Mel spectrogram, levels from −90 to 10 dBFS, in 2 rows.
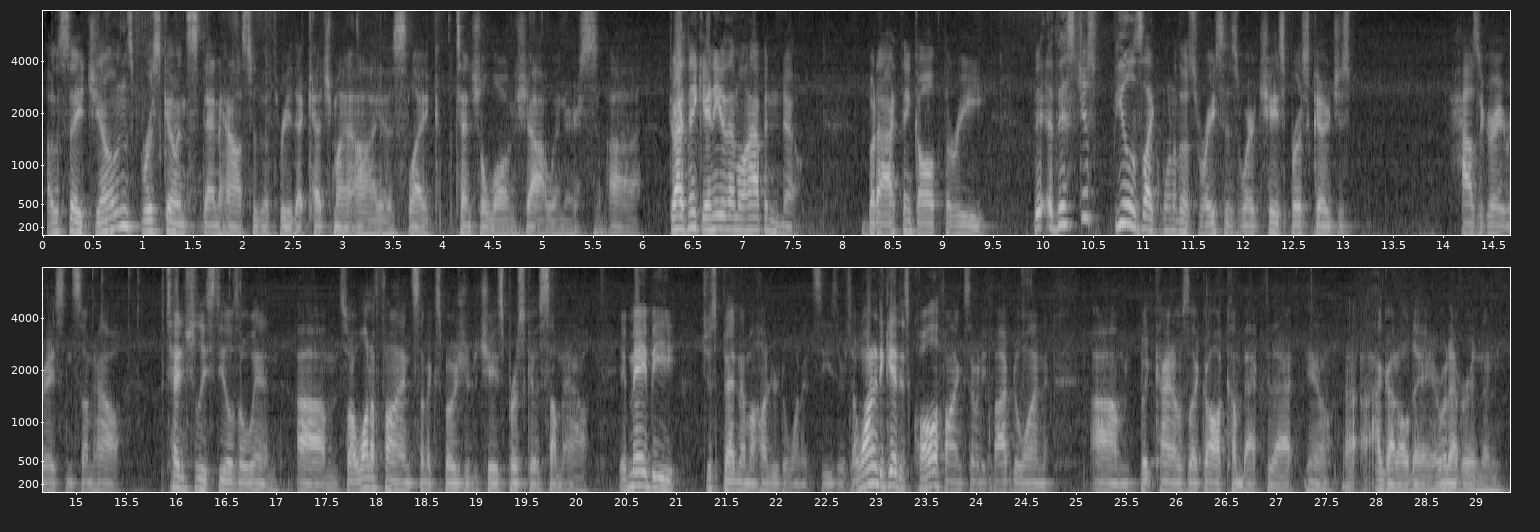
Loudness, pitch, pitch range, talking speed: -24 LUFS, 110 Hz, 100-125 Hz, 230 wpm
